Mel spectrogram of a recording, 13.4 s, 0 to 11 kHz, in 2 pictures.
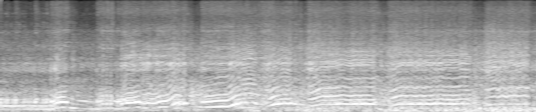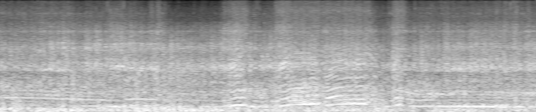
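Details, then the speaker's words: Yamaha Banshee two-stroke twin (472 or 421 build) on a flyby: revs waver and stumble instead of running clean; the owner suspects it is lean, possibly from jetting or not being warmed up enough (unconfirmed). "he dude I think it's lean think so I don't know if you can hear it you hear it kind of like doing that almost"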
